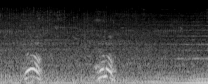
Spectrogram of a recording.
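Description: Steady low rumble of a motor vehicle's engine running, with two short rising-and-falling calls about a third of a second and a second in.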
